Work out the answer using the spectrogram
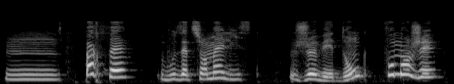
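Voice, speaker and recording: A woman's voice: a little high, very animated, slow, warm tone, highs cut off. A woman voicing a hungry but sentimental male wolf who muses and grumbles to himself. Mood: musing.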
